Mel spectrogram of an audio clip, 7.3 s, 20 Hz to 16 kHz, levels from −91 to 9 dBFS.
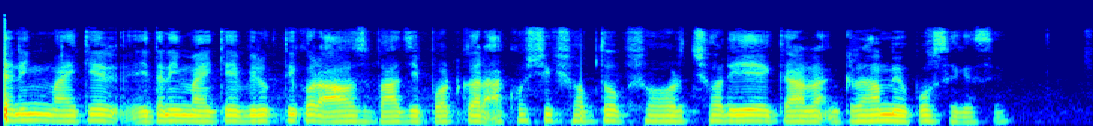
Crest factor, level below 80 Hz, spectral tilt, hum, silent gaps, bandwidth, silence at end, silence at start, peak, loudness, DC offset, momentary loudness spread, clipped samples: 24 dB; -64 dBFS; -6 dB/octave; none; none; 11 kHz; 0.55 s; 0.05 s; -6 dBFS; -30 LUFS; under 0.1%; 8 LU; under 0.1%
